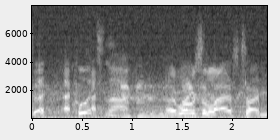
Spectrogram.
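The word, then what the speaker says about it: Bad Kreuznach: I hit the point that I want you to pronounce it. Kurznach.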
